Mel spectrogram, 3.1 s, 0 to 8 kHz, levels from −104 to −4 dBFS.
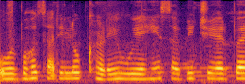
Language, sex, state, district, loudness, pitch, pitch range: Hindi, female, Chhattisgarh, Raipur, -19 LUFS, 195 Hz, 185-200 Hz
